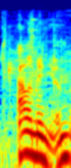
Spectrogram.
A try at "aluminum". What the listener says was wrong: Where do you get the I in aluminium? No, the second one.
